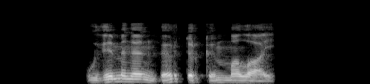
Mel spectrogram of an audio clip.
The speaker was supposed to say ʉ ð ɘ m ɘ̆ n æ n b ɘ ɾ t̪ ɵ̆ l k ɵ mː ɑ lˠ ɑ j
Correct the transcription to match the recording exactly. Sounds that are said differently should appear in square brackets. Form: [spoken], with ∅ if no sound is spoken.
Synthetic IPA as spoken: ʉ ð ɘ m ɘ̆ n æ n b ɘ ɾ t̪ ɵ̆ [ɾ] k ɵ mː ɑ lˠ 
